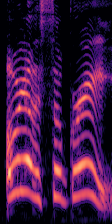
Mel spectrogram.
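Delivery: high, eager gush of delight; mock delighted gush. Guy thinking he's still headed to the Mansion, mock delighted. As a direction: gush with put-on thrill.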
